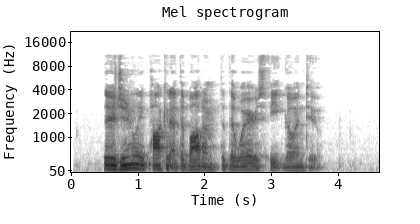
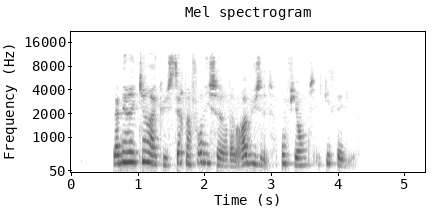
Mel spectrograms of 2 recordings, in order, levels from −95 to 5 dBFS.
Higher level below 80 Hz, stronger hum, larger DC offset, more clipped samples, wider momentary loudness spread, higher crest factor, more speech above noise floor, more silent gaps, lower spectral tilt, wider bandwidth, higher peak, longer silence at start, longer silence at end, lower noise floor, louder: first, -40 dBFS vs -86 dBFS; neither; neither; neither; about the same, 13 LU vs 15 LU; about the same, 18 dB vs 18 dB; second, 45 dB vs over 53 dB; neither; first, -7 dB/octave vs -3.5 dB/octave; about the same, 11.5 kHz vs 11.5 kHz; first, -2 dBFS vs -20 dBFS; second, 0.5 s vs 0.65 s; second, 0.9 s vs 1.2 s; second, -64 dBFS vs under -90 dBFS; first, -19 LUFS vs -38 LUFS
